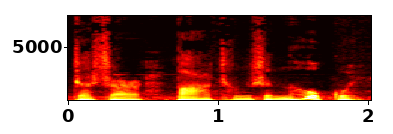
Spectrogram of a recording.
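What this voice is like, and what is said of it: Lowered, spooky frightening voice. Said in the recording (Chinese): “降低音量，用极其恐怖的声音说”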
